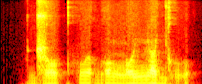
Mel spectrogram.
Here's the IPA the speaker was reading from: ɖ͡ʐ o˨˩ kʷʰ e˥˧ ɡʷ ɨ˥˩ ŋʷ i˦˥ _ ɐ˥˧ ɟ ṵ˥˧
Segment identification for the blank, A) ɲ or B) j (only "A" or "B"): A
